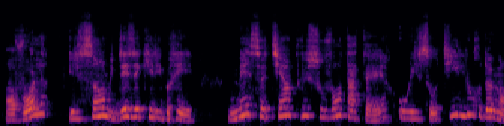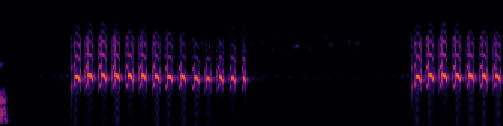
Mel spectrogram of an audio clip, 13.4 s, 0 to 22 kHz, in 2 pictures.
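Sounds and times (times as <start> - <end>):
speech: 0.0 - 6.9
European green woodpecker calling: 6.9 - 13.4.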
